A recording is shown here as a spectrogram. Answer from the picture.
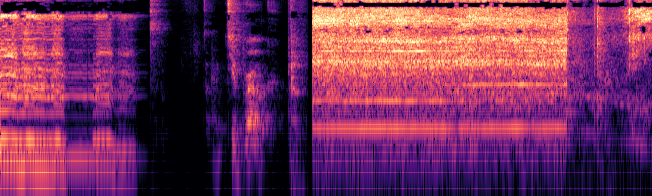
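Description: Background music fading out, then after a short gap a small electric motor running steadily with a hum and hiss for about two and a half seconds, starting and stopping abruptly.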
